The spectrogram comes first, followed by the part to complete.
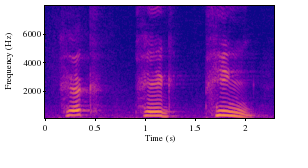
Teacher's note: Can you hear that vowel getting higher and higher?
